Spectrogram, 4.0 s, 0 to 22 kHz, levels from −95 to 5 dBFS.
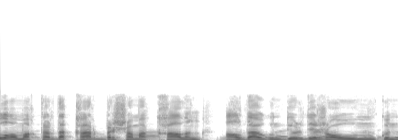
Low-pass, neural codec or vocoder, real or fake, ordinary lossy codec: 7.2 kHz; none; real; none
